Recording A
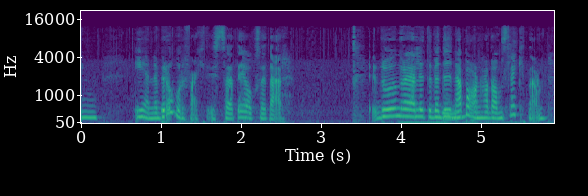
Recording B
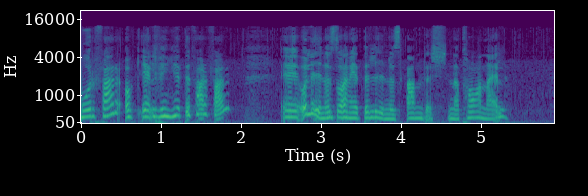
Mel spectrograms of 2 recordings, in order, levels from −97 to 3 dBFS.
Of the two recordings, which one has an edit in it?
A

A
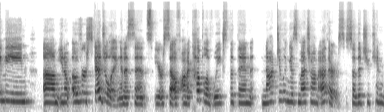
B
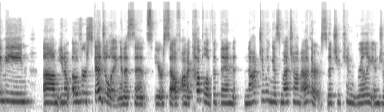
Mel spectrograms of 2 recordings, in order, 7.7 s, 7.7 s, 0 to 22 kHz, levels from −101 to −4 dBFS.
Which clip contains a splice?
B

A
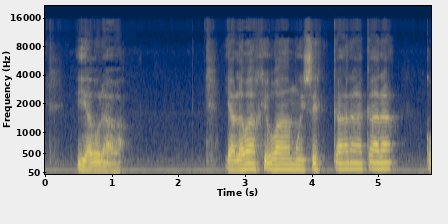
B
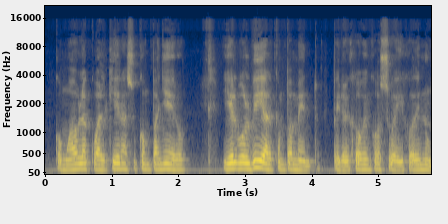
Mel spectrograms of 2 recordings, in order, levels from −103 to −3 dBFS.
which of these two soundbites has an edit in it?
B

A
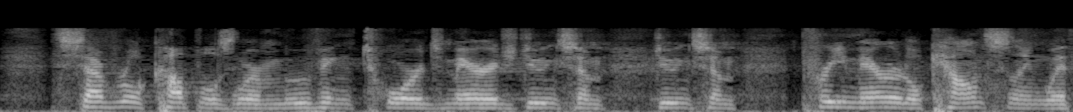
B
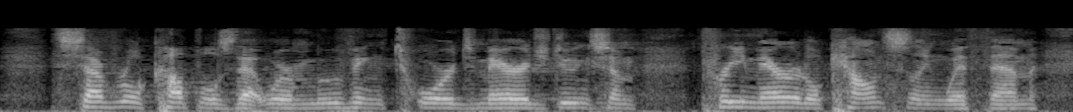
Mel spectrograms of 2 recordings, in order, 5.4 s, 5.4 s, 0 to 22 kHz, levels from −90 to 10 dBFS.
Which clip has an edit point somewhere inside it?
A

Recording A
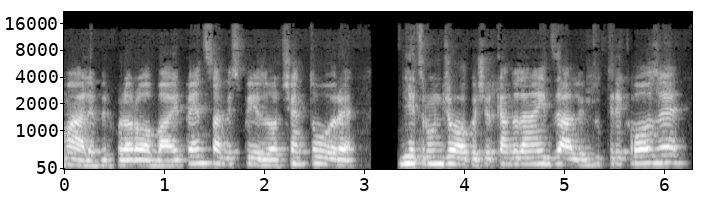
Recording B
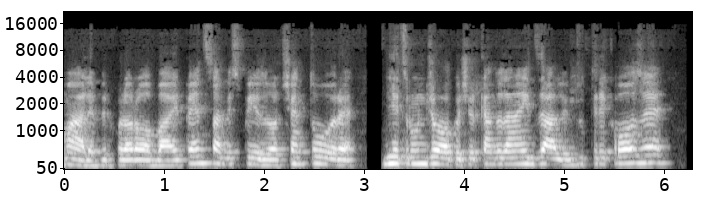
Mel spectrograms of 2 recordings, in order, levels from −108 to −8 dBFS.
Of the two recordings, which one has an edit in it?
B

